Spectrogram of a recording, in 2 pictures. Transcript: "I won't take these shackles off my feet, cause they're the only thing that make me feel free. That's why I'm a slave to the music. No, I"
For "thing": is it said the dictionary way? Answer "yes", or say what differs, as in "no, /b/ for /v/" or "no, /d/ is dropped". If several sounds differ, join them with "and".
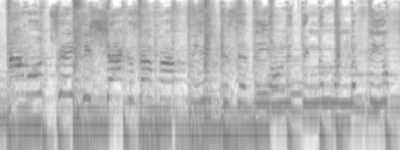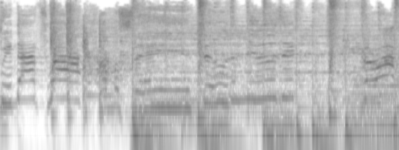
yes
